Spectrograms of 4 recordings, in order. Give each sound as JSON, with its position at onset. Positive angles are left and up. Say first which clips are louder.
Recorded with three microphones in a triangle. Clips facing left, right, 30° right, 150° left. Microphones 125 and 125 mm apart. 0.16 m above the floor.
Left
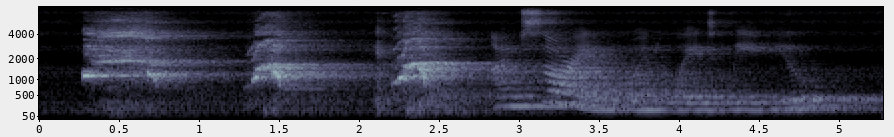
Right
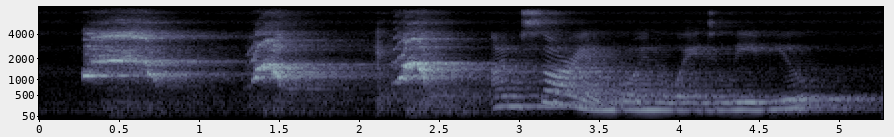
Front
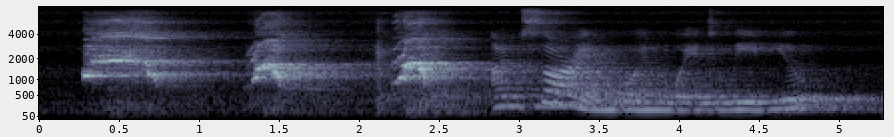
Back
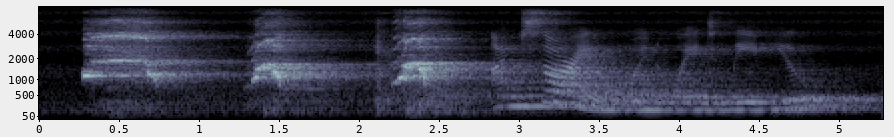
{"t": 0.3, "sound": "a scream", "louder": "left 2 dB, back 1 dB", "azimuth_deg": 95, "distance_m": 1.2}
{"t": 2.8, "sound": "a woman speaking", "louder": "right 5 dB, front 3 dB", "azimuth_deg": -75, "distance_m": 2.0}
